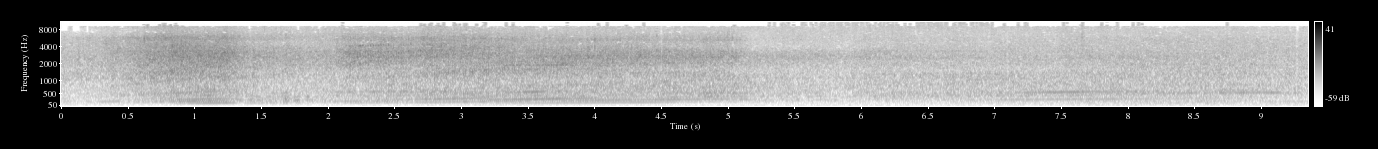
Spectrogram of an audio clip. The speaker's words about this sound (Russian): Носилки грузят микроавтобус скорой помощи РАФ-2203. Мигая проблесковым синим маячком, микроавтобус медленно уезжает.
